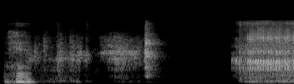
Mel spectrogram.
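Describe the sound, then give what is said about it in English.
A door opens and shuts with grinding, rattling mechanical noise, ending in a sharp bang. After a brief silence, a loud, steady rushing whir starts up and keeps going. “And here comes the awesome door again.”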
